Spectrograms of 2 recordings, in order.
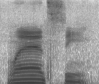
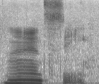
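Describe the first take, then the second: No difference in how they are said.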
